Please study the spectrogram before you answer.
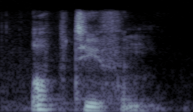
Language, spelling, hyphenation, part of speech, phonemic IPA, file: Dutch, optyfen, op‧ty‧fen, verb, /ˈɔpˌti.fə(n)/, Nl-optyfen.ogg
- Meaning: to fuck off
